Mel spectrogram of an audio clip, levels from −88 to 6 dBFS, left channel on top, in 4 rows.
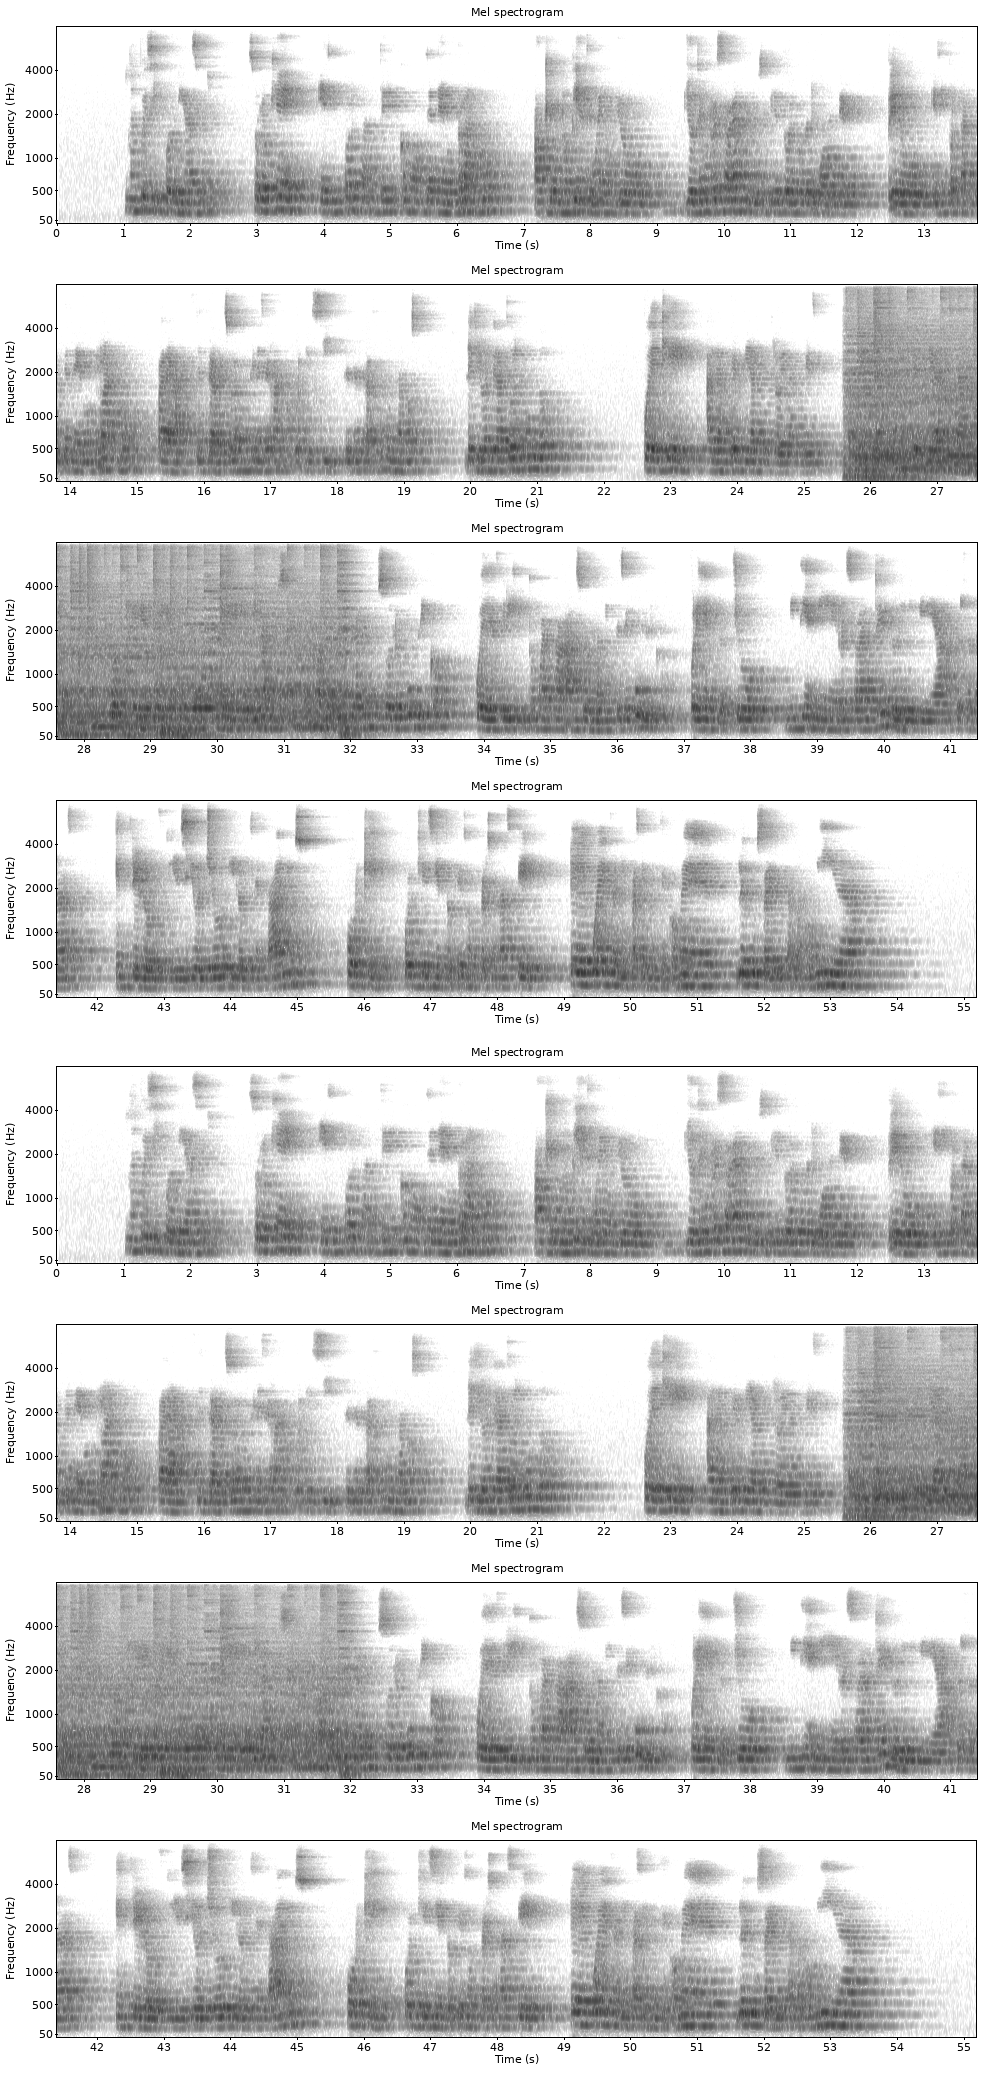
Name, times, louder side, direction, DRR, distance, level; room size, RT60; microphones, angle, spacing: voice 1, 1.0-2.3 2.9-3.5 3.9-6.5 7.1-8.8 9.1-11.9 12.5-14.9 15.3-15.6 15.9-19.2 19.9-21.2 22.6-23.2 23.5-25.1 25.8-27.9 28.4-31.0 31.5-33.4 33.9-36.6 37.1-38.1 38.5-41.6 42.3-45.1 45.7-46.2 46.6-48.5 49.1-51.2 51.6-53.4, left 1 dB, 40° left, -5 dB, 0.9 m, -25 dB
sound 1, 25.6-32.0, equal, 15° left, 0.4 m, -23 dB
5.1 x 2.5 x 2.7 m, 1.5 s
head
